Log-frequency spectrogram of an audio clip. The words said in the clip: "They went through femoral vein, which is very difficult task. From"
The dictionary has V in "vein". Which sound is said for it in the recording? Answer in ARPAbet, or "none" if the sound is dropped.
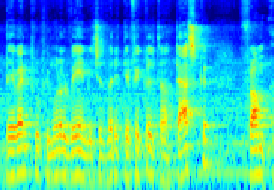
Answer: V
